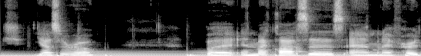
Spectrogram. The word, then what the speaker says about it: Jezero: I know that saying Jezero with the J sound is like an anglicized pronunciation. I think it's supposed to sound more like Yezero.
